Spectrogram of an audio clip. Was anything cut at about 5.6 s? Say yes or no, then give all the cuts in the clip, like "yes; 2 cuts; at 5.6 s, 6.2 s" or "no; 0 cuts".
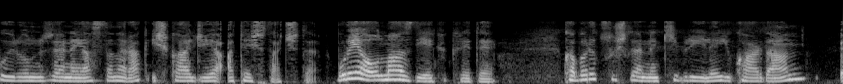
no; 1 cut; at 3.3 s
